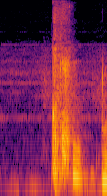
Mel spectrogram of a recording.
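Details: Half-month-old baby sneezing in the rainy season: a single short, sharp burst of air followed by a soft vocal sound.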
